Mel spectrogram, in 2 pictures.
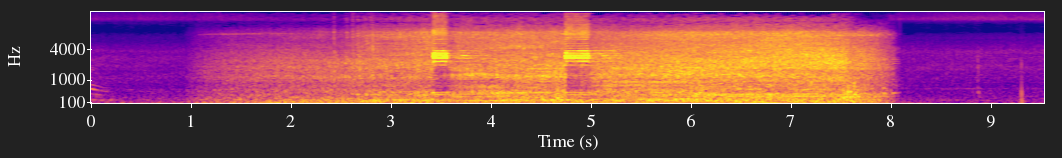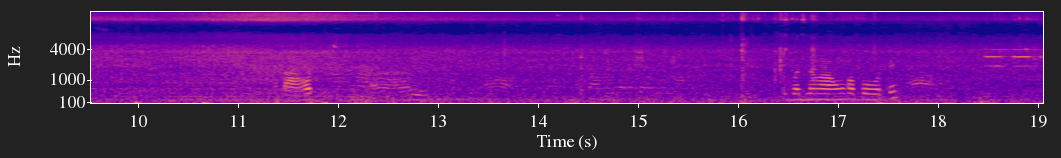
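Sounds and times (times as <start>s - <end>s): wind and road noise: 0.3s - 14.2s
vehicle horn beeps: 3.3s - 6.2s, 18.5s - 19.0s.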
